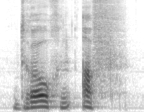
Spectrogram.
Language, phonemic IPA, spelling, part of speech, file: Dutch, /ˈdroɣə(n) ˈɑf/, drogen af, verb, Nl-drogen af.ogg
- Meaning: inflection of afdrogen: 1. plural present indicative 2. plural present subjunctive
